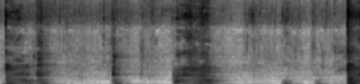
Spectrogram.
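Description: Green garlic is stirred into mashed brinjal in a pan for a Gujarati bharthu, giving several short scraping bursts of spoon against metal separated by quiet gaps.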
